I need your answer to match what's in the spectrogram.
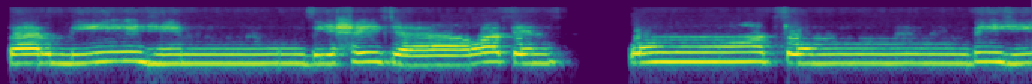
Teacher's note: اس میں میم کی آواز کو ہم چھپا دیتے ہیں، میم کو ظاہر نہیں کرتے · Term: اخفاء شفوی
